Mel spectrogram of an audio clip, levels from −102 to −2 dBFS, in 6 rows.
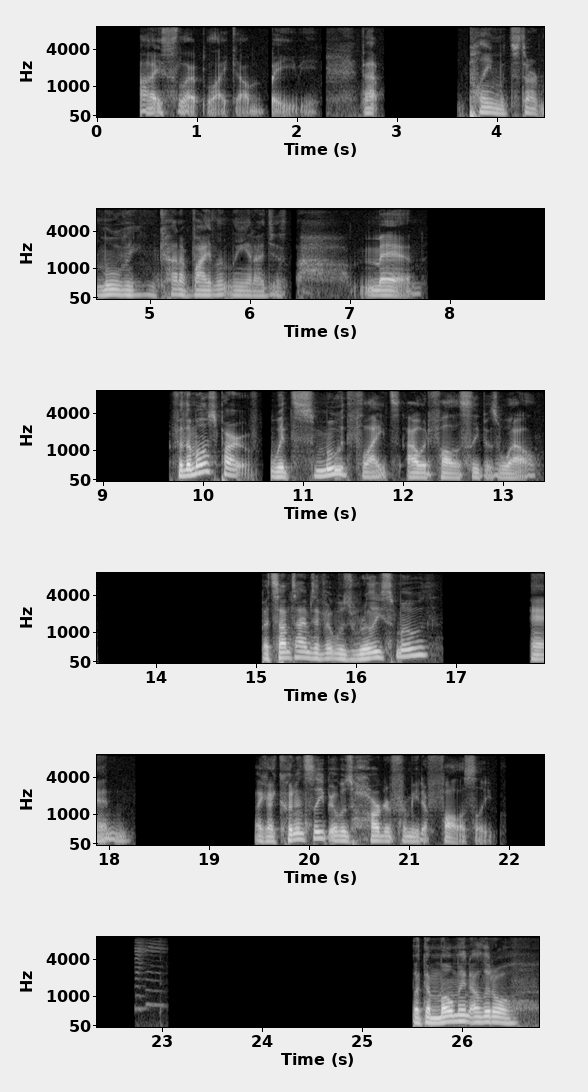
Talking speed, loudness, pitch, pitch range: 125 wpm, -27 LUFS, 115 Hz, 105-135 Hz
